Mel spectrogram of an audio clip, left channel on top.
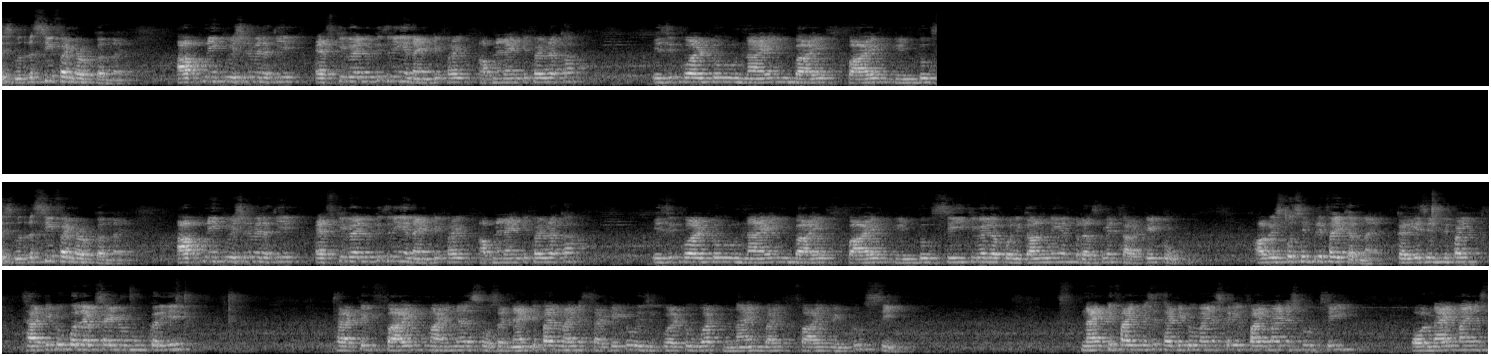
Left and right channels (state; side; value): drops out; left; at 9.3 s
